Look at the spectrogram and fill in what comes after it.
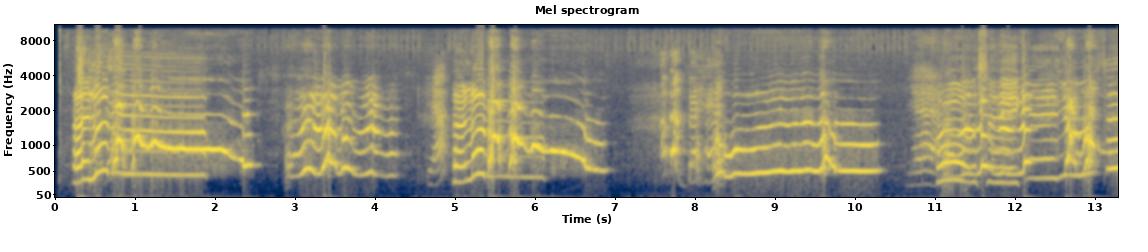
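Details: Small Jack Russell terrier howling along to people singing and making music indoors, a series of wavering, sliding howls a few seconds each, some rising then falling, separated by short breaks.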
